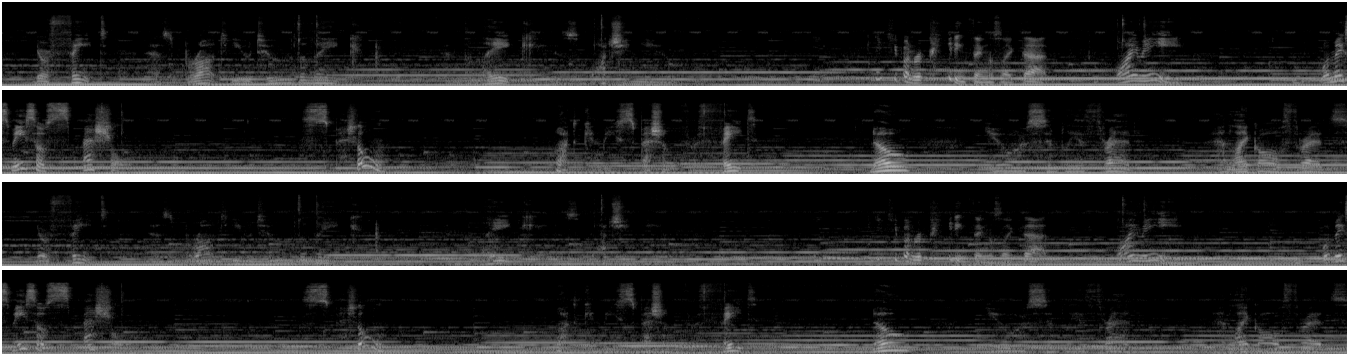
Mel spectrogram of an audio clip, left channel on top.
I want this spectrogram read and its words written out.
Your fate has brought you to the lake, and the lake is watching you. You keep on repeating things like that. Why me? What makes me so special? Special? What can be special for fate? No, you are simply a thread, and like all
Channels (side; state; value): both; normal; correlation 0.07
